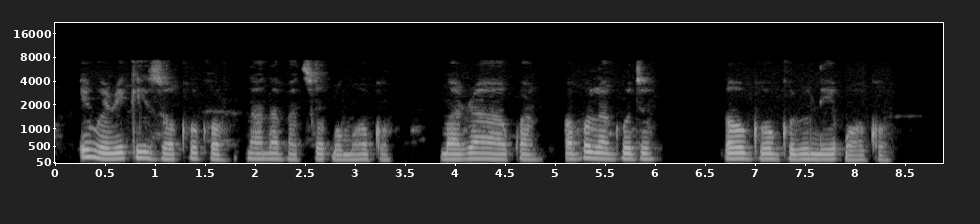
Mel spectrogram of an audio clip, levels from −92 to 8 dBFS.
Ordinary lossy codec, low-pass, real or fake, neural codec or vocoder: none; 7.2 kHz; real; none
